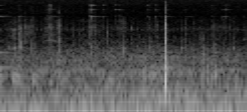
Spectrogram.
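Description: Car driving slowly over a rough road, heard from inside the cabin: a steady low rumble, with a sharp click from the cabin about one and a half seconds in.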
